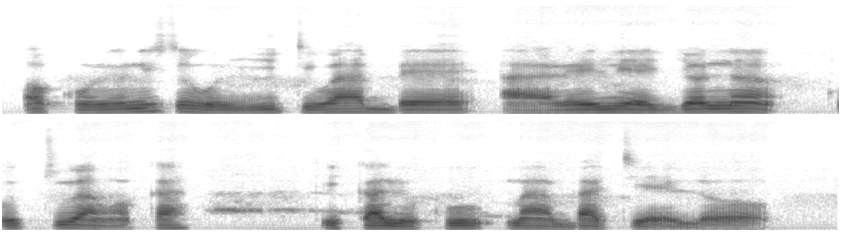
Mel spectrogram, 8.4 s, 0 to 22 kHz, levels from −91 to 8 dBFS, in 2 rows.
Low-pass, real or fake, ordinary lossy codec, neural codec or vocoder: 19.8 kHz; fake; none; autoencoder, 48 kHz, 128 numbers a frame, DAC-VAE, trained on Japanese speech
